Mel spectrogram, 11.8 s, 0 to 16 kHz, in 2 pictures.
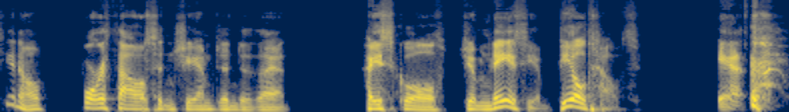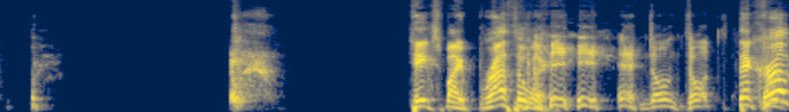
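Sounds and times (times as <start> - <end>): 
speech: 0.0 - 4.8, 5.4 - 6.3, 9.0 - 11.8
person coughing from choking on saliva: 5.6 - 6.4, 7.6 - 8.1
laughter: 9.7 - 11.0.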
